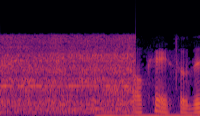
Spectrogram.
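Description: Horizontal metal-cutting band saw running steadily as it cuts the steel pivot knob off a hydraulic cylinder. The sound cuts off suddenly about one and a half seconds in, and a man's voice follows.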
